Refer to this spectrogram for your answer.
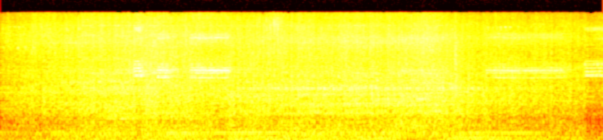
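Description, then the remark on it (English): Busy traffic in the crowded, hot streets of New Delhi, heard from a tuk-tuk, roars steadily, with low engine rumble and a dense wash of noise, while car horns blare in two bursts of overlapping honks, faint voices mixed into the din. “The driver was screaming at the sea of noise in the crowded streets.”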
